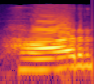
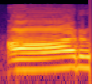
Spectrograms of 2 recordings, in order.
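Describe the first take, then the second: First: The word starts with an audible h sound. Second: The word starts with a vowel, no h sound. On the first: The speaker calls it wrong. "हार नहीं बोलते इसको" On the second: The speaker calls it right. "इसकी जो pronunciation है वो आर होती है"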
